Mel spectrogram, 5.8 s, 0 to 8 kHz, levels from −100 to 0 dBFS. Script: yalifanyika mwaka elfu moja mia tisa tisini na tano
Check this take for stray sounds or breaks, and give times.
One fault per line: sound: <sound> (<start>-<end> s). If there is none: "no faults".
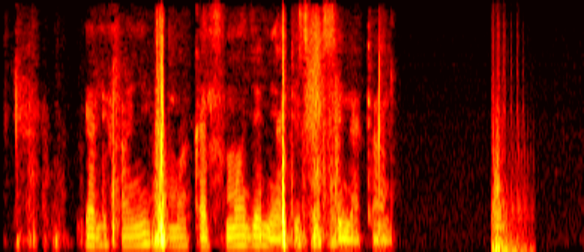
sound: thud (4.9-5.4 s)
